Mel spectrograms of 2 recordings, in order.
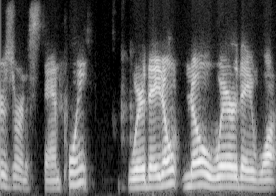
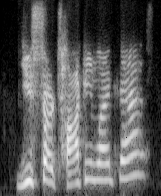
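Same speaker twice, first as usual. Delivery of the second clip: ordinary delivery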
